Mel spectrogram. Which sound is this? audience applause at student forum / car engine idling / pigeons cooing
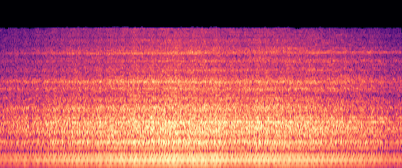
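car engine idling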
